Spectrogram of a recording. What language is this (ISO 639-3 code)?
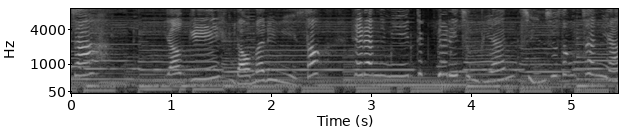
kor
